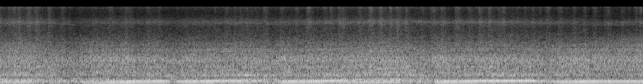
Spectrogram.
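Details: Komatsu wheel loader diesel running after alternator IC regulator fault repair: steady even low drone with slight pitch swells, no knocks or misses; running normally.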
